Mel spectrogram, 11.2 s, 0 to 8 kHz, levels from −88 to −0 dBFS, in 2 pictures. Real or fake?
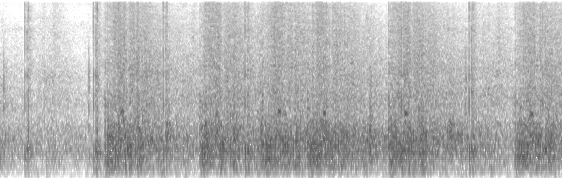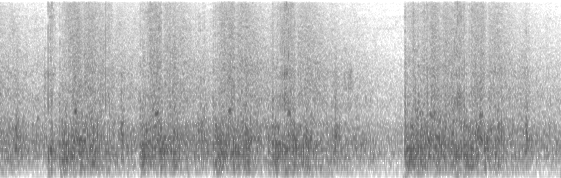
fake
